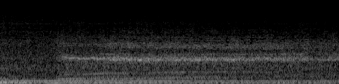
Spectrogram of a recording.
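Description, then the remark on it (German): A car engine roars loudly and steadily as the vehicle pulls away on a street, with a high whining squeal layered over the deep rumble. No one speaks. “hört sie hinter sich einen Motor aufheulen.”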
